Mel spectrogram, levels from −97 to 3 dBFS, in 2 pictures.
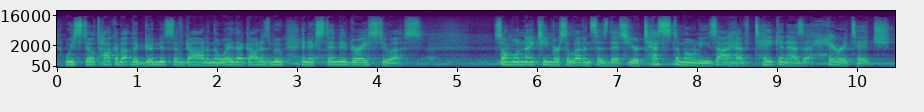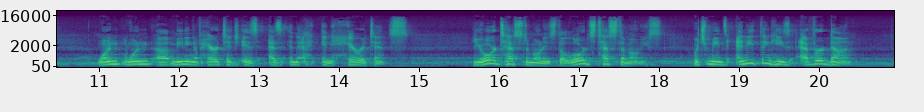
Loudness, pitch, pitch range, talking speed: -24 LUFS, 150 Hz, 135-175 Hz, 160 wpm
